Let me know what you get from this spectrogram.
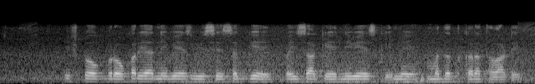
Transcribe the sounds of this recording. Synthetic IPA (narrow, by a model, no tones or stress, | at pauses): ɪsʈoːk̚bɾoːkəɾjanɪʋeːʃʋɪʃeːʃəɡjepɐɪsakenɪʋeːskmẽməd̪əd̪kɐɾət̪ʰʋaːʈeː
